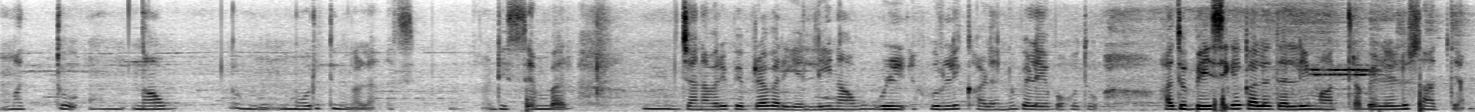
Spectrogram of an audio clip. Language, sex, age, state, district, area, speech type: Kannada, female, 18-30, Karnataka, Chamarajanagar, urban, spontaneous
